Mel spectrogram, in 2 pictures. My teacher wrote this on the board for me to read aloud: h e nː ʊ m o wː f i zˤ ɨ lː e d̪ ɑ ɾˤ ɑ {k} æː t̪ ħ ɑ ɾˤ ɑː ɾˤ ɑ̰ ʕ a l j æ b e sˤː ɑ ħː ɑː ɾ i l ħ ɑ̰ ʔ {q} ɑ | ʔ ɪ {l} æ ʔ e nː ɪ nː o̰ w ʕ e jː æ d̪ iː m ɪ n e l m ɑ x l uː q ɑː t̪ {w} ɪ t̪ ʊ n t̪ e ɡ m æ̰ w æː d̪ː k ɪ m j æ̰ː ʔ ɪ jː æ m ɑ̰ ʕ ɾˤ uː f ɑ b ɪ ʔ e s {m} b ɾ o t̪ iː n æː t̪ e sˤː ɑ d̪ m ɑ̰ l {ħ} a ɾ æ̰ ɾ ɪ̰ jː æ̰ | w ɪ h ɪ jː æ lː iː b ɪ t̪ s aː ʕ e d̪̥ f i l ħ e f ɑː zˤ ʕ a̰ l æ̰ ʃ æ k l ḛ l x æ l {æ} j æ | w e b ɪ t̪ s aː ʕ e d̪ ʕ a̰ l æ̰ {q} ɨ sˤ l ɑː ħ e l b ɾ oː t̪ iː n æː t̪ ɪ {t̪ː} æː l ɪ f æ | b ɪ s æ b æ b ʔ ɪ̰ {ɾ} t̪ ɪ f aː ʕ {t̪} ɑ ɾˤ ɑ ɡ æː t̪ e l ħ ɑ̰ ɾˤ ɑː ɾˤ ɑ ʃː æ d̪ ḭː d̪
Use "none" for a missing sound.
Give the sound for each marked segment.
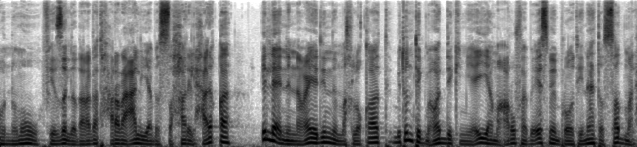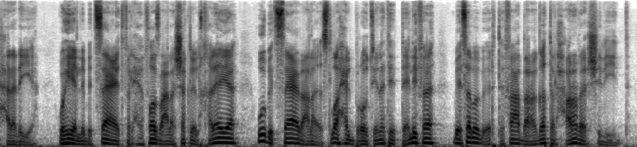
ɡ, q, lː, b, m, ħ, æː, ʔ, t̪ː, ɾ, d̪

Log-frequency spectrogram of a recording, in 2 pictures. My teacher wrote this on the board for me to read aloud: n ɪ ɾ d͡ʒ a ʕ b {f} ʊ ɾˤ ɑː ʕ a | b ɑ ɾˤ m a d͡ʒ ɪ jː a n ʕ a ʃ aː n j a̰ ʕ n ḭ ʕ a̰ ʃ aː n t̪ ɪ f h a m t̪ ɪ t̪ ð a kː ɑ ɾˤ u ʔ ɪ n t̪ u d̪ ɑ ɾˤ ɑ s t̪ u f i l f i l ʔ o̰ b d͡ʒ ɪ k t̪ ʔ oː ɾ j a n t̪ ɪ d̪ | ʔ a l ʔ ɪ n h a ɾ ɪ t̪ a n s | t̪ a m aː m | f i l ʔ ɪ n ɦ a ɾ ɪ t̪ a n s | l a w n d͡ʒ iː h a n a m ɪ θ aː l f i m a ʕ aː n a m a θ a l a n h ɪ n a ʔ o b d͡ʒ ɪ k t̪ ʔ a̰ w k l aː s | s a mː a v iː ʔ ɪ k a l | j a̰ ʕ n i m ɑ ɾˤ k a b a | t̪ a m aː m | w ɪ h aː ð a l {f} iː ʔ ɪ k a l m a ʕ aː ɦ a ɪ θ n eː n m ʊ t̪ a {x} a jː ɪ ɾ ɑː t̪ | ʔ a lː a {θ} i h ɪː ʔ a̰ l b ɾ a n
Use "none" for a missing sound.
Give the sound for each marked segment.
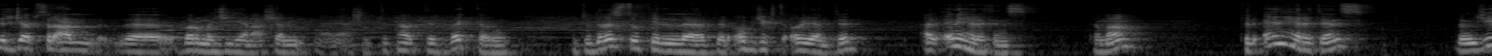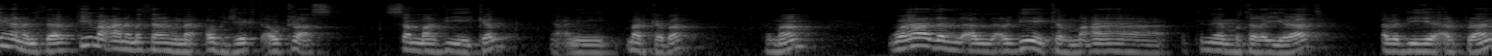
s, v, ɣ, ð

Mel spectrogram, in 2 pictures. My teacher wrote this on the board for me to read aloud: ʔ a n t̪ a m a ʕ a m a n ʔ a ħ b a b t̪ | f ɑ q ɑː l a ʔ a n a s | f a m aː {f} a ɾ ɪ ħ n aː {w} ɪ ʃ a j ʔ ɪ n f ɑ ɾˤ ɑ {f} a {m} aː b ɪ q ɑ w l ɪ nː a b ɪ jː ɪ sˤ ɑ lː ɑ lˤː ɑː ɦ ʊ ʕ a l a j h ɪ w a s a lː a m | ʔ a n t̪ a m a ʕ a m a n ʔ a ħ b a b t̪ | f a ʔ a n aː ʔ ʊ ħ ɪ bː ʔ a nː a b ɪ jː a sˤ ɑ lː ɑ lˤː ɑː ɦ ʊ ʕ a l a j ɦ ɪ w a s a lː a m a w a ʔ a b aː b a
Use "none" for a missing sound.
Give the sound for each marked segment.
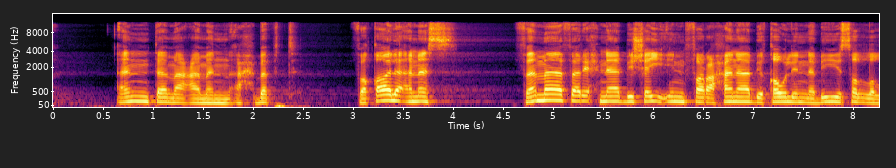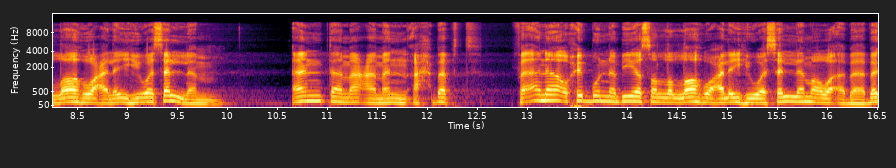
f, b, ħ, n

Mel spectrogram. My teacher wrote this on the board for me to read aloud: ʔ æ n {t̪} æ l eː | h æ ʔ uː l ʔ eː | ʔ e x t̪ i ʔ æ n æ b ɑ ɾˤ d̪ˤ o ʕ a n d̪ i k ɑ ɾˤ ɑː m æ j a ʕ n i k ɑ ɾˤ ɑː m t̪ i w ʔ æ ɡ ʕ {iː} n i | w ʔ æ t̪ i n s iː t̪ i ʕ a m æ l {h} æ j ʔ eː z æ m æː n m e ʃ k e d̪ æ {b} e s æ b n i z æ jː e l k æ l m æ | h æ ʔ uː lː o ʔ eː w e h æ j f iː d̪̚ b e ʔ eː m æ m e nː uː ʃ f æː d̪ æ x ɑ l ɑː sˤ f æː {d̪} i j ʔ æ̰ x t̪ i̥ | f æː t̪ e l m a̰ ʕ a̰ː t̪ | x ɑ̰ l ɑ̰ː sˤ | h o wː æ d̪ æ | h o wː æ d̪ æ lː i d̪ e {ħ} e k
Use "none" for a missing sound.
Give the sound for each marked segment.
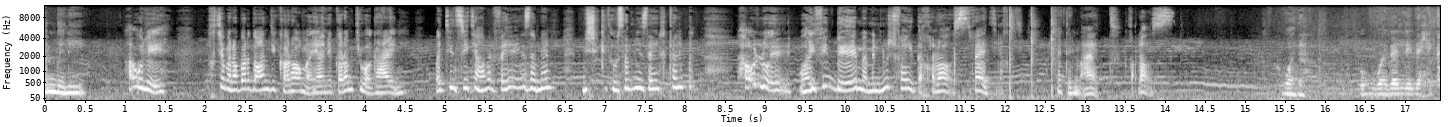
d̪, aː, f, w, t̪, ħ

